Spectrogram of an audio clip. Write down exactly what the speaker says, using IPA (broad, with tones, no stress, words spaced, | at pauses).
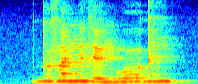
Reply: du˧zã˧ŋĩ˧ zeː˨ŋvoː˦di˦ŋ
